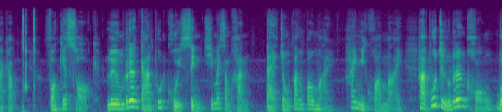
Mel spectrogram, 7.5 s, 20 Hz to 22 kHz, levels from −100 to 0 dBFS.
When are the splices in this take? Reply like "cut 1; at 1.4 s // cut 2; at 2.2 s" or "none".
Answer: cut 1; at 1.1 s // cut 2; at 1.5 s // cut 3; at 6.2 s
